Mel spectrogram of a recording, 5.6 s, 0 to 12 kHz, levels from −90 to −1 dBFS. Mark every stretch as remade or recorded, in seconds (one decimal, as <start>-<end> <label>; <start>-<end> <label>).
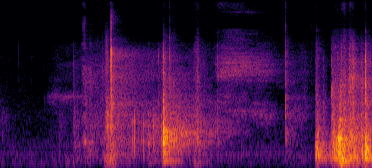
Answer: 0.0-5.6 recorded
